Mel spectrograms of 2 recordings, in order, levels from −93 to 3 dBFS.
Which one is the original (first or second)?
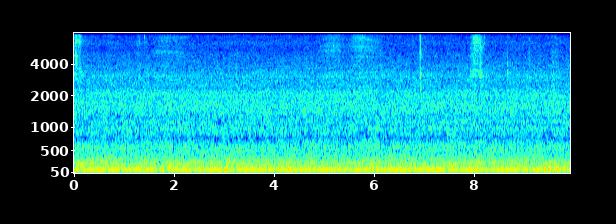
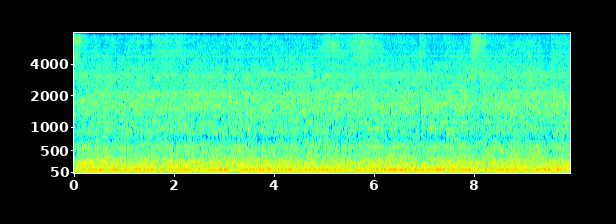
first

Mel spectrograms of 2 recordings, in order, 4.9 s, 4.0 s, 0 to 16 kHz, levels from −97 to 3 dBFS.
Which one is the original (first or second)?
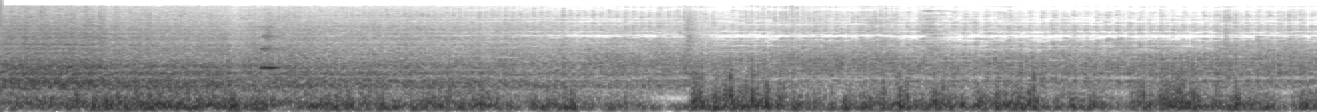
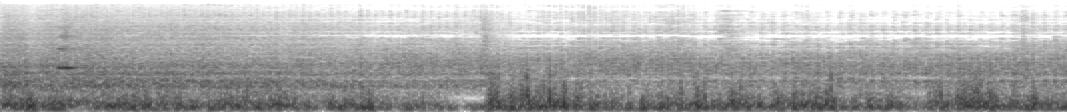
first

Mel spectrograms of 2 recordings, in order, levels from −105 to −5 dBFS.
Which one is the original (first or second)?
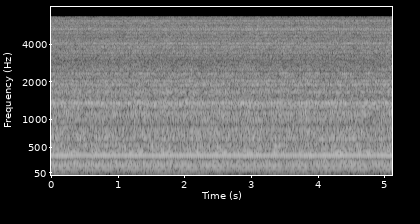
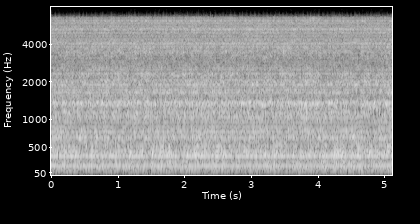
first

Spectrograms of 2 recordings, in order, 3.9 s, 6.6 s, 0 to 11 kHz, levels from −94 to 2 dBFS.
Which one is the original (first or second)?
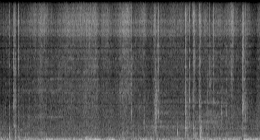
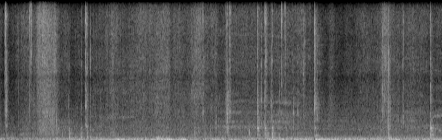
second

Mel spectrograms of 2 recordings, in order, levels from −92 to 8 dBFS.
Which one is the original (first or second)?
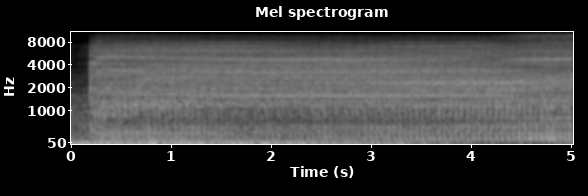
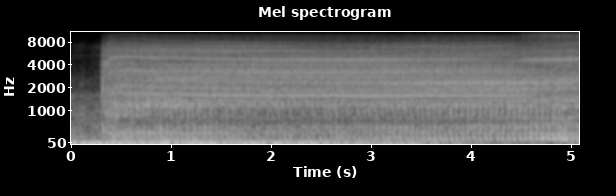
second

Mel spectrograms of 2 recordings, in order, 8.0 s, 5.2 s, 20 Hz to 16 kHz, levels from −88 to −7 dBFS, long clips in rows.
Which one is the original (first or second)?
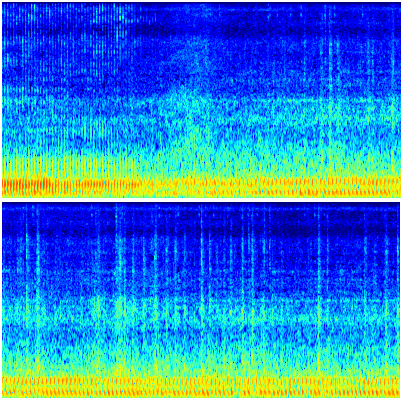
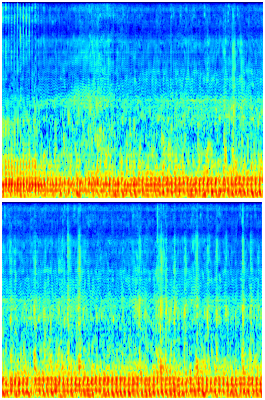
first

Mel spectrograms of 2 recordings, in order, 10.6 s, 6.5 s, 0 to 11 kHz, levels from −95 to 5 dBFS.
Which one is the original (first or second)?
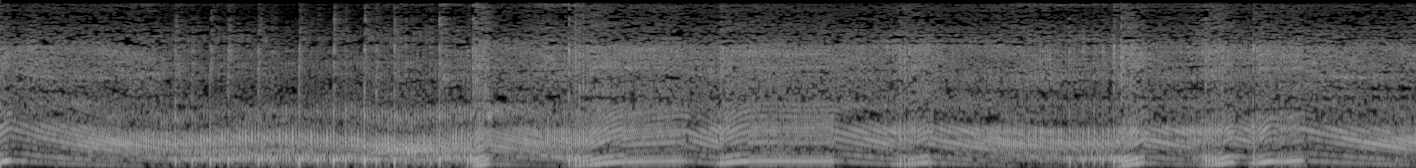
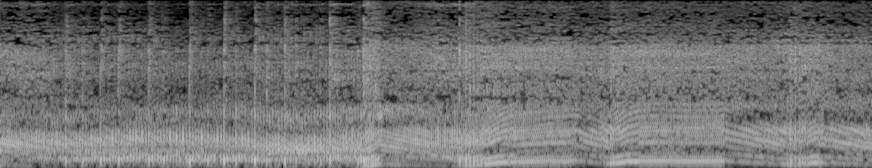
first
